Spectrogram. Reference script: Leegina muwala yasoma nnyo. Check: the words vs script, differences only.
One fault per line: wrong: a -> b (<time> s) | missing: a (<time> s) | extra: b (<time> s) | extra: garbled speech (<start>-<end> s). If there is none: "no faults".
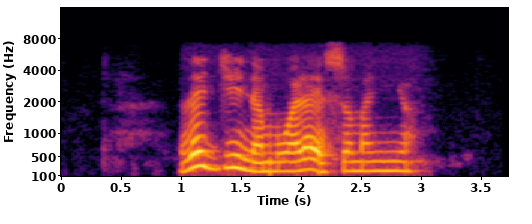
no faults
